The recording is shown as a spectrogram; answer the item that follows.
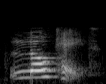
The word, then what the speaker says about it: locate: at the next one is it locate or locate it's the first one again it's locate locate be careful you probably a lot of people say locate because they're thinking of the word location as sometimes when we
